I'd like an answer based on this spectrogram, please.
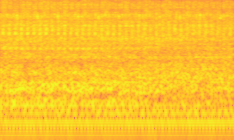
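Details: BMW idling after valve cover and PCV replacement, fuel rails primed after lines were disconnected: smooth, even idle with a steady low hum, no ticking, knocking or hunting, no fuel leaks; job successful.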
